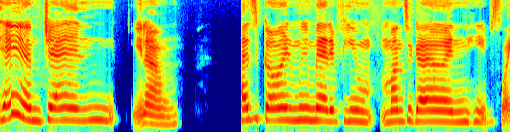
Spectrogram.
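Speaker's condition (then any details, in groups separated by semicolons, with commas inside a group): Friedreich's ataxia, mild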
